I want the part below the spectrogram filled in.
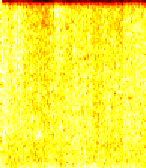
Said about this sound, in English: I think the explosion actually got me down my ship line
